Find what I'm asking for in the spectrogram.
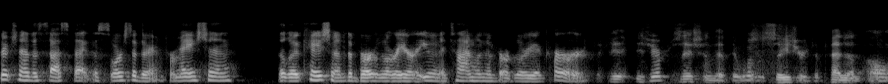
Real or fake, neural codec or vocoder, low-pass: fake; codec, 16 kHz, 2 kbps, FreqCodec, smaller model; 7.2 kHz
